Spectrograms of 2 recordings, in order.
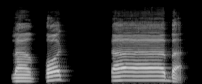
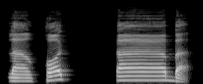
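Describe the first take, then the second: The two takes are said the same way.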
